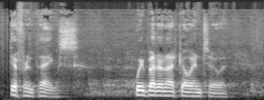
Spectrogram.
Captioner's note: laughter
